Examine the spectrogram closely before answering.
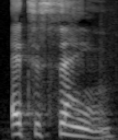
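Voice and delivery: "Ete seng" with a short falling vowel; Twi greeting. Shown as a demonstration. Teacher shows a Ghanaian how to say "Ete seng". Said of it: "it goes down".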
